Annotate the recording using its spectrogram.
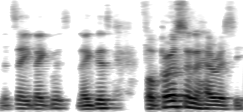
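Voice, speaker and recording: This is a man with a German accent. His pitch is medium. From Germany, Hamburg. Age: 20s. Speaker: app developer. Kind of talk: podcast interview. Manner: halting, many fillers.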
